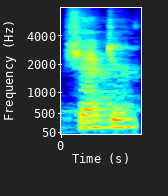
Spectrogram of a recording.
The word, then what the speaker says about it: Schacter: Am I saying your last name right, Shakar?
